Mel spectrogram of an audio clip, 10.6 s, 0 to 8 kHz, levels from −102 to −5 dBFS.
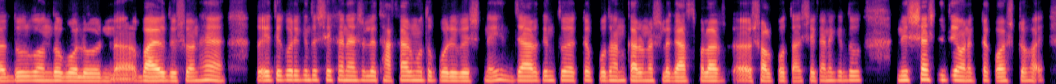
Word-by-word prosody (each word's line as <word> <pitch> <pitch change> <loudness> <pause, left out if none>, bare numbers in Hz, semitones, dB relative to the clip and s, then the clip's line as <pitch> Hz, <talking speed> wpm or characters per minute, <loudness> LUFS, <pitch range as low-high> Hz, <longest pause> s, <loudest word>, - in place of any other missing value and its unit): দুর্গন্ধ 145 0 0 0.2
বলুন, 135 -1 +2 0.2
আ - - -2 0.2
বায়ুদূষণ 140 0 +5
হ্যাঁ? 160 -3 +2 0.3
তো - - -9
এতে 155 +1 -2
করে 165 -1 +3
কিন্তু 165 0 -2
সেখানে 160 -1 -1
আসলে 155 0 -2
থাকার 150 +2 +1
মত 155 - -4
পরিবেশ 140 -1 +2
নেই। 140 +3 -2 0.2
যার 145 -1 +5
কিন্তু 155 0 -4
একটা 155 +2 -3
প্রধান 145 0 -1
কারণ 140 0 +4
আসলে 140 0 -4
গাছপালার 140 +1 +3
এ্যা - - -5 0.2
স্বল্পতা। 140 0 -1
সেখানে 145 0 -4
কিন্তু 150 +1 -3 0.5
নিঃশ্বাস 175 +3 +4
নিতেই 165 0 0
অনেকটা 145 +1 -4
কষ্ট 140 0 0
হয়। - - -4
145 Hz, 175 wpm, -23 LUFS, 140-155 Hz, 0.5 s, বায়ুদূষণ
